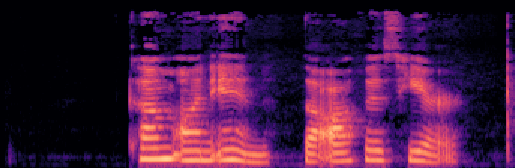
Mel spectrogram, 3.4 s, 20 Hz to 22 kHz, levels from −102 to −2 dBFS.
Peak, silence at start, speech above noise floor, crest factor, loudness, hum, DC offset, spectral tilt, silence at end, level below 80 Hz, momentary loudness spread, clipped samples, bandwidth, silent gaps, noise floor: -8 dBFS; 0.85 s; 64 dB; 16 dB; -22 LUFS; none; under 0.1%; -5 dB/octave; 0.05 s; -66 dBFS; 12 LU; under 0.1%; 16.5 kHz; none; -85 dBFS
